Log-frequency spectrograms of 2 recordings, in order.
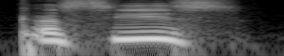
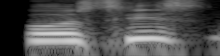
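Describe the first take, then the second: First: कशिश said with a short a, ka-shish, not ko; correct pronunciation. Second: कोशिश said with o in the first syllable, as the wrong form; the mistaken कोशिश, ko-shish; wrong pronunciation. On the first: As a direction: stress the correct कशिश with a short first vowel. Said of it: "कोशिश नहीं, कशिश". (सही उच्चारण कशिश, क पर छोटा अ) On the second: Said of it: "कोशिश नहीं". (गलत उच्चारण कोशिश) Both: Shown as a demonstration.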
